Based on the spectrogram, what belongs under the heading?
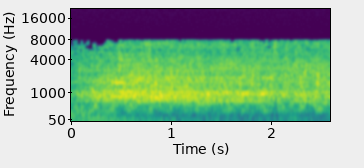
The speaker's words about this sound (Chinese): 接下来让我们掌声有请四川大学华西医院院长李维明先生。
